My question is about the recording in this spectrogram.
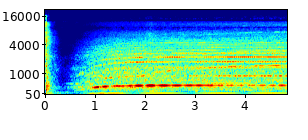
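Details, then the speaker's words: ASIC crypto miner fired back up: fans spin up in about a second to a loud, steady high-pitched whine holding even; fans running normally at full speed, louder than it sounds on video. "so as you can hear it's really loud [Music] so i have no idea how well that translates on a video but just know it's louder than you think"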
